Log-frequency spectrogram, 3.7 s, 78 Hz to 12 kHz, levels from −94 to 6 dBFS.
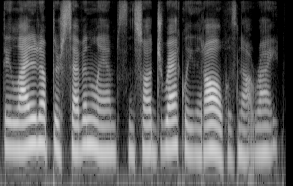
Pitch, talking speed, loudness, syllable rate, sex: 205 Hz, 230 wpm, -18 LUFS, 5.1 syllables/s, female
